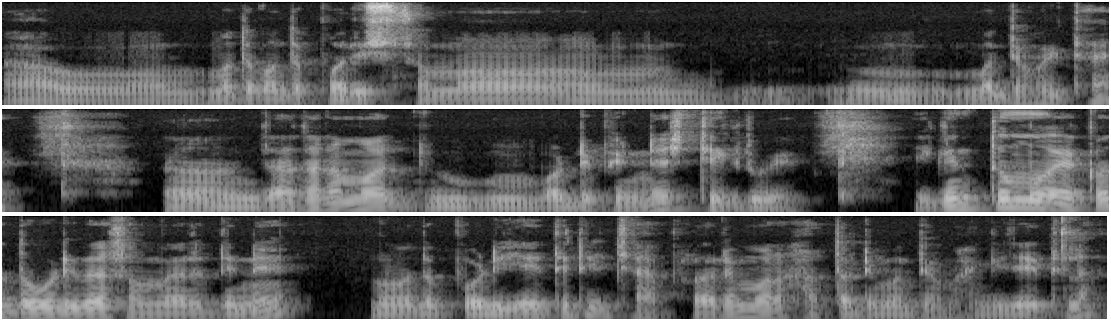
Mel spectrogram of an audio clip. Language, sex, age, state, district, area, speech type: Odia, male, 18-30, Odisha, Bhadrak, rural, spontaneous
